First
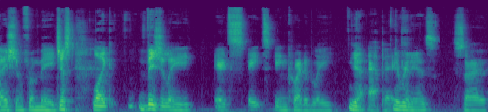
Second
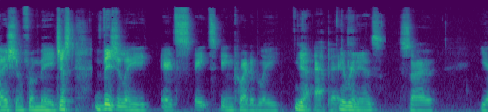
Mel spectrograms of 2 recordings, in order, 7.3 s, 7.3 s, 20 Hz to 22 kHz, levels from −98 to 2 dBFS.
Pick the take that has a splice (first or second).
second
